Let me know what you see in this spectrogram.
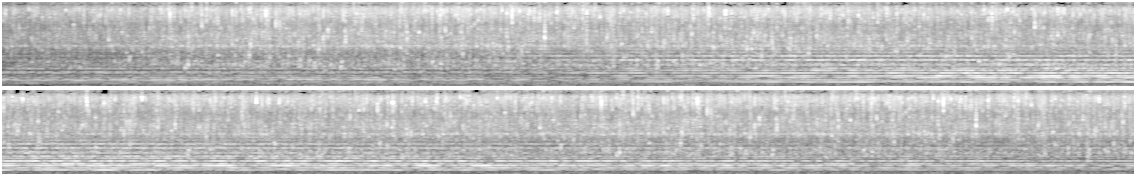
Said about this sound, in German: In der Ferne hörst du das sanfte Plätschern eines Springbrunnens. Sein Wasser funkelt im Licht der Sterne. Und sein Klang ist ungemein beruhigend.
